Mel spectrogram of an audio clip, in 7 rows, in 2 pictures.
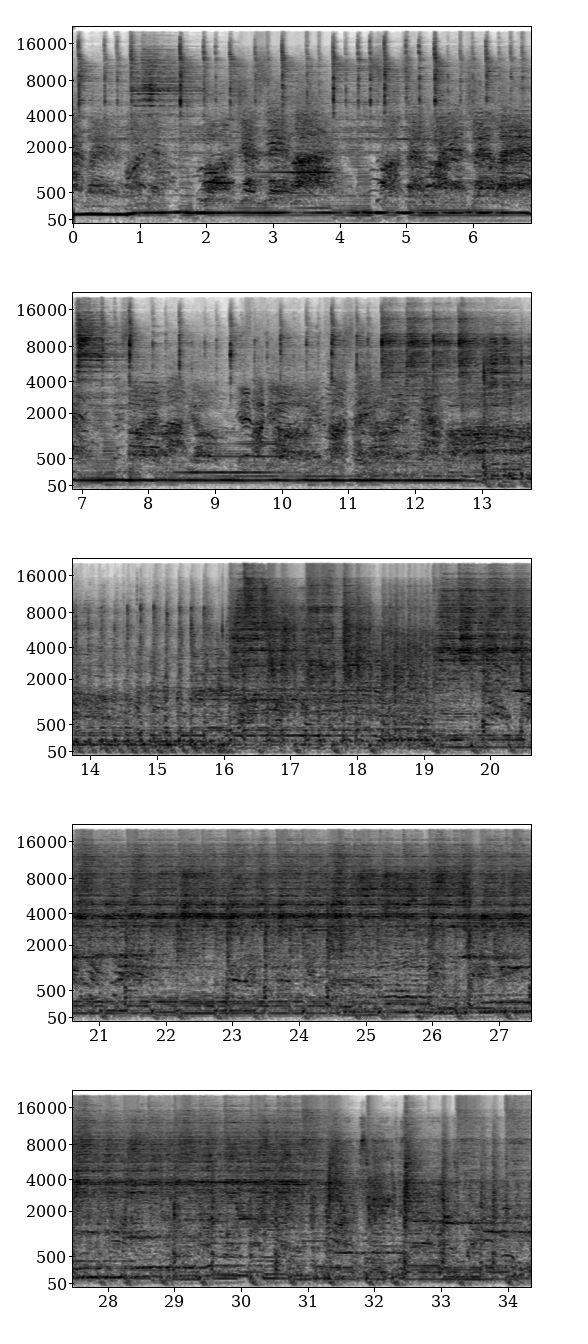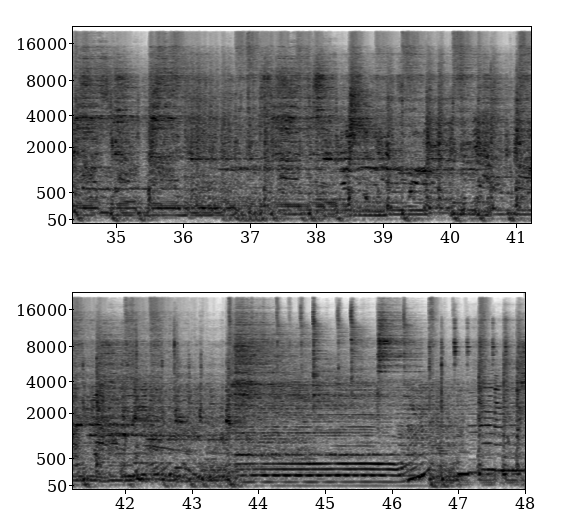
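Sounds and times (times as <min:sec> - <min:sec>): rock band playing live: 0:00.0 - 0:48.0
person singing: 0:07.7 - 0:15.1, 0:16.1 - 0:46.4.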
